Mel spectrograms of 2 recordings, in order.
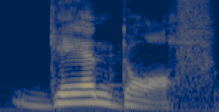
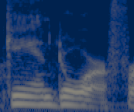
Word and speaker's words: Gandalf: Gandalf, not Gandorf, right? I always want to call him Gandorf.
